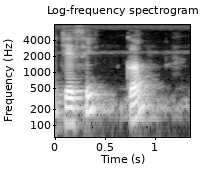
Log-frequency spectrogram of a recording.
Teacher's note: तो जिन व्यंजनों के उच्चारण कंठ से होता है, इनके उच्चारण में जीभ का पश्च भाग कोमल तालु को स्पर्श करता है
